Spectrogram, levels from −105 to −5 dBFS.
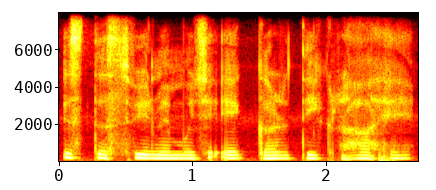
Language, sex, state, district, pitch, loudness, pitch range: Hindi, female, Arunachal Pradesh, Lower Dibang Valley, 175 Hz, -14 LUFS, 170-190 Hz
